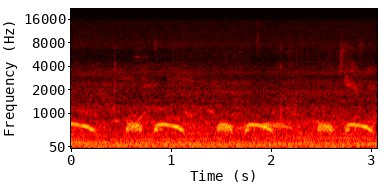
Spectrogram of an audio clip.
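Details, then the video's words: Spotted dove, a wild-caught bird from the An Giang border area of Vietnam, giving low mellow coos in paired notes, a short note then a longer slurred one, repeated about once a second. "Cu gáy bổi thổ cửa khẩu An Giang"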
